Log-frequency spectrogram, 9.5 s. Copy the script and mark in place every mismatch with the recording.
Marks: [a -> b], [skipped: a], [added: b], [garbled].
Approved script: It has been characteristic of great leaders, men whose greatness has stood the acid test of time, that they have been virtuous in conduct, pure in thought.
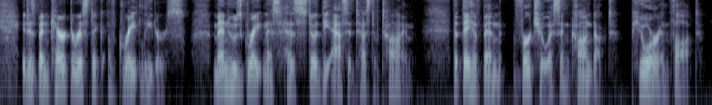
It has been characteristic of great leaders, men whose greatness has stood the acid test of time, that they have been virtuous in conduct, pure in thought.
